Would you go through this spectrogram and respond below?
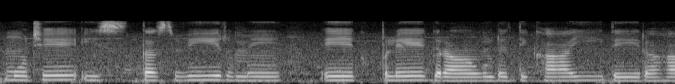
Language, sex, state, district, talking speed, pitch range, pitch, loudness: Hindi, male, Haryana, Rohtak, 90 wpm, 175-195 Hz, 185 Hz, -18 LUFS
